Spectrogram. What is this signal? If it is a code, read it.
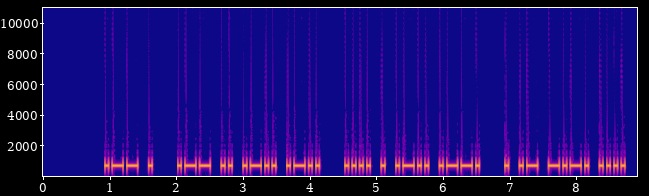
Morse code, heard as a keyed tone, about 22 wpm, 700 Hz. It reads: WE WILL HELP EACH
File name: practice / 22wpm / Sentences with 2-Word Phrases - 22wpm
